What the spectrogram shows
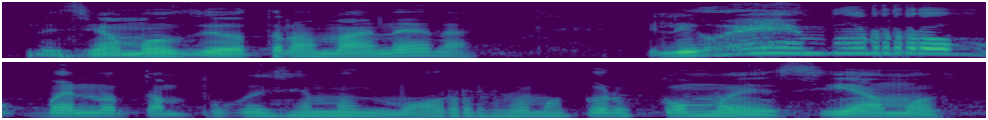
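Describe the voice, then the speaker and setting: A man's voice: a little high, racing, darkish tone. A man with a Mexican accent preaching a conversational sermon, asking his congregation questions and acting out stories from his childhood. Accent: Mexican Spanish. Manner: conversational, acts out anecdotes and asks the congregation questions. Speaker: pastor.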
